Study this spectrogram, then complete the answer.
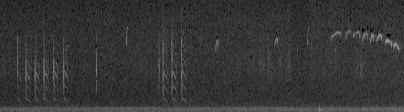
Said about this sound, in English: Chickadee's giving high whistles. Still foraging though.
